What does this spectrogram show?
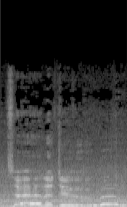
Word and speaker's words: Xanadu: How could things that begin with the letter X be pronounced like a Z? Like Xavier Cugat or Xanadu.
